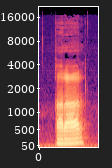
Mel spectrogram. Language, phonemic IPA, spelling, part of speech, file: Arabic, /qa.raːr/, قرار, noun, Ar-قرار.ogg
- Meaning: 1. verbal noun of قَرَّ (qarra, “to be established, settled”) (form I) 2. decision 3. fixed residence, domicile 4. secure dwelling 5. stability 6. steadiness 7. perseverance 8. rest, quietude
